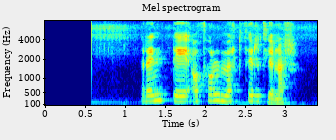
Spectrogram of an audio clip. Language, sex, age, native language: Icelandic, female, 30-39, Icelandic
